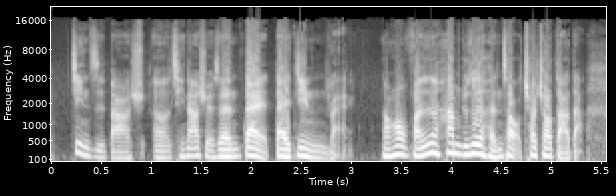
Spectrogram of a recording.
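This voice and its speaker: Over noticeable background noise, a man with a fairly high pitch talks using lively intonation. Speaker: podcast guest. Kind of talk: casual chat.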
